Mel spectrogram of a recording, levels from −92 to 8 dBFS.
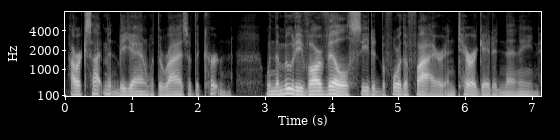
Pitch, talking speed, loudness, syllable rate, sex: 110 Hz, 160 wpm, -19 LUFS, 5.6 syllables/s, male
